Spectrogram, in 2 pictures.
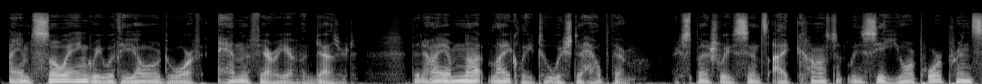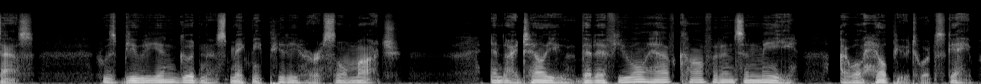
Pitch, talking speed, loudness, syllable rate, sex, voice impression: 85 Hz, 185 wpm, -20 LUFS, 5.0 syllables/s, male, masculine, adult-like, relaxed, slightly weak, soft, slightly muffled, fluent, raspy, cool, intellectual, sincere, calm, mature, wild, slightly modest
